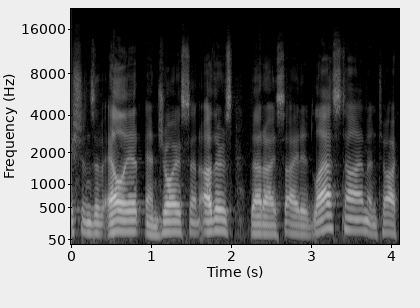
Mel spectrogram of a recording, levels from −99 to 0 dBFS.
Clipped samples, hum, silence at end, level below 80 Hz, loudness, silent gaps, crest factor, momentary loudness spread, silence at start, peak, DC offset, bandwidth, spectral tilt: under 0.1%; none; 0.05 s; -74 dBFS; -35 LUFS; none; 18 dB; 9 LU; 0 s; -18 dBFS; under 0.1%; 13.5 kHz; -5.5 dB/octave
